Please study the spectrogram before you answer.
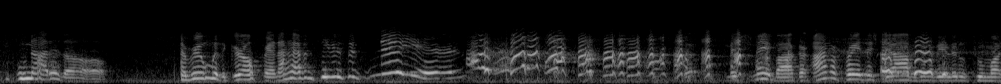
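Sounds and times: woman laughing: 4.7 - 7.8, 8.8 - 9.7.

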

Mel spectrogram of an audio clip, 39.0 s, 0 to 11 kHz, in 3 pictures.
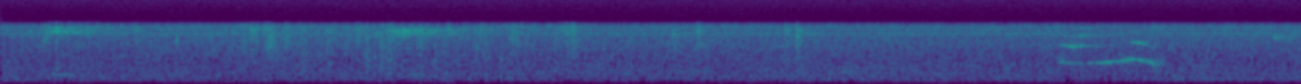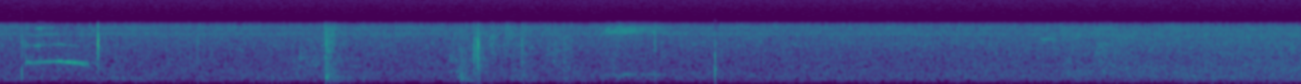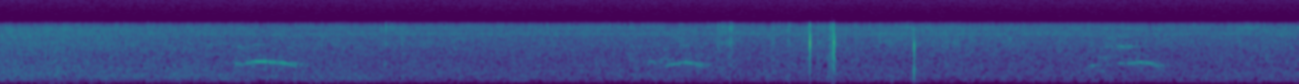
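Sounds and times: cat meowing: 10.6 - 11.7, 13.2 - 14.0, 28.3 - 29.1, 32.5 - 33.2, 36.9 - 37.7.

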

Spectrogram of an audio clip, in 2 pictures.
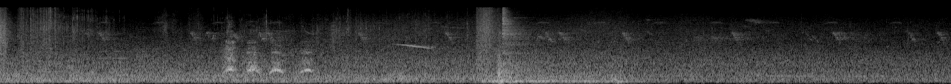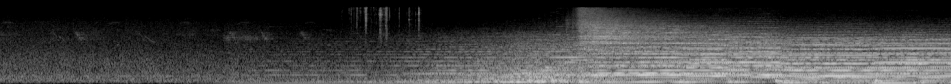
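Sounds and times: bird chirps: 1.9 - 13.2
music: 11.9 - 19.0.

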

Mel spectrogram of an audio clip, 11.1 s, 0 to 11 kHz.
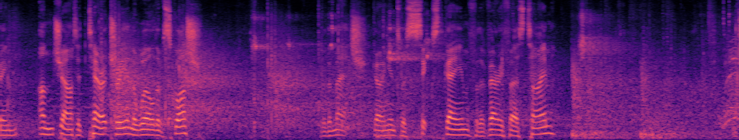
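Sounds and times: squash ball hits: 2.9 - 4.9.

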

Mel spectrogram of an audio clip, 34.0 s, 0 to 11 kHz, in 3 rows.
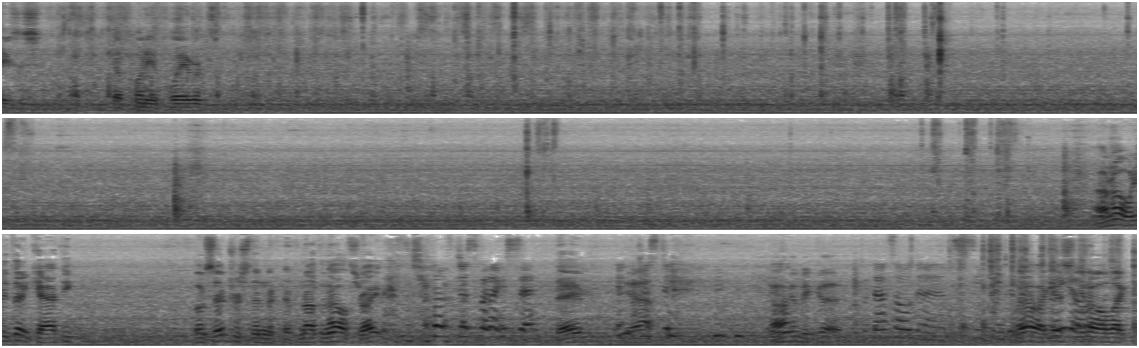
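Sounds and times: kitchen ventilation hum: 0.0 - 34.0.

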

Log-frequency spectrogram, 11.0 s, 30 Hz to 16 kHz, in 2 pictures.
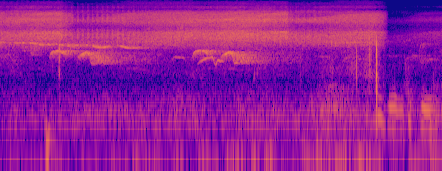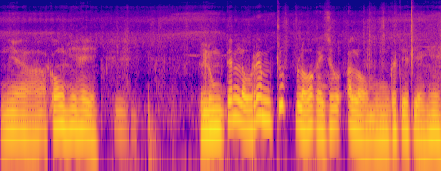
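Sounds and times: steady high hiss: 0.0 - 11.0.

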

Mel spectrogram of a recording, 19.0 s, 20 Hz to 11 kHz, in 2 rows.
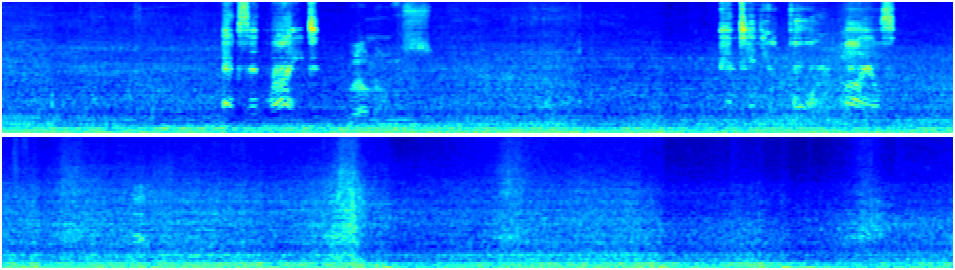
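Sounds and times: engine and road rumble in car: 0.0 - 19.0
whooshing swish: 12.7 - 13.4, 14.4 - 14.9, 17.8 - 18.6.

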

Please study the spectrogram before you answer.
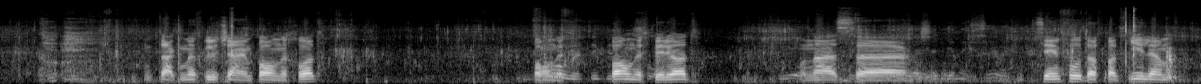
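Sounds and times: water washing around rowboat: 0.0 - 12.0
oars knocking: 0.4 - 12.0.

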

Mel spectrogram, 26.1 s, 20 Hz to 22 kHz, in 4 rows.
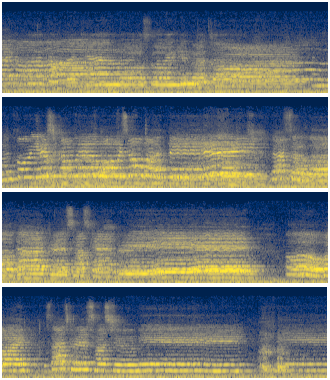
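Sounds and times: a cappella group singing: 0.0 - 26.0.

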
